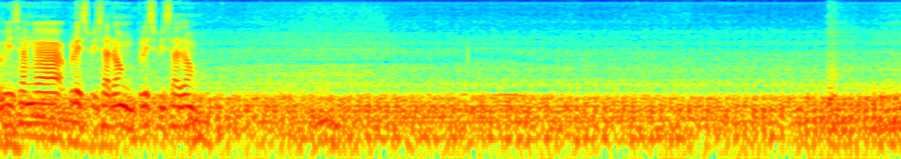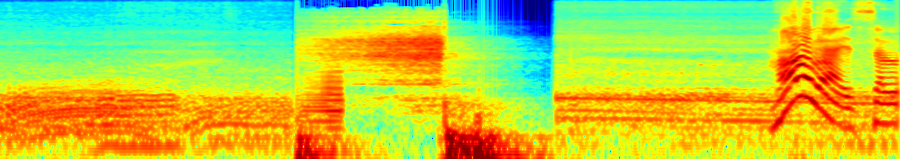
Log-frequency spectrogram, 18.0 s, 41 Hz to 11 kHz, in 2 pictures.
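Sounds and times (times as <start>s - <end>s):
motorcycle engine running: 4.0s - 11.9s
loud rushing noise: 12.0s - 14.6s.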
